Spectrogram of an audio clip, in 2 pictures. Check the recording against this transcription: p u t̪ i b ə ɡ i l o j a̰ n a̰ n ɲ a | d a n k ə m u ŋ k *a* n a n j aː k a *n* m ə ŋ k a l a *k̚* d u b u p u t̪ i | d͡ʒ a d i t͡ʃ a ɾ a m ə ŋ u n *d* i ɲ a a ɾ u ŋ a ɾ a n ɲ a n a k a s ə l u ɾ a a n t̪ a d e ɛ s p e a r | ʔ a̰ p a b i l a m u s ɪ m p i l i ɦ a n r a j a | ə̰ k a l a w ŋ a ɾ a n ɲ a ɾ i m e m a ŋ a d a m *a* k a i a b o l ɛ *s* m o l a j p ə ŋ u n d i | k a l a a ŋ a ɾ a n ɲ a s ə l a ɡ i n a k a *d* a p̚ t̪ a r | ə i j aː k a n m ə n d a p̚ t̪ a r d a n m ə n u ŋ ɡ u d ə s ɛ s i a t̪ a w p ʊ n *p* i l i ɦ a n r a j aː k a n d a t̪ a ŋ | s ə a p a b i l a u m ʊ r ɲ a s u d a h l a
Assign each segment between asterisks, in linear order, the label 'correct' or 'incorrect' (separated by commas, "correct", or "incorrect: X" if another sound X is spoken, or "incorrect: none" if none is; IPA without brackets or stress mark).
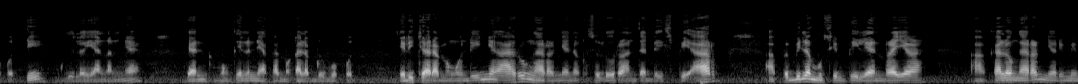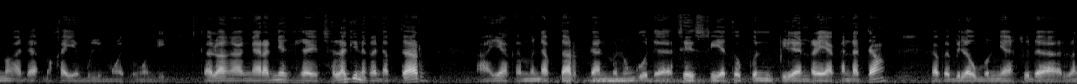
incorrect: i, correct, incorrect: p̚, correct, correct, incorrect: h, correct, correct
